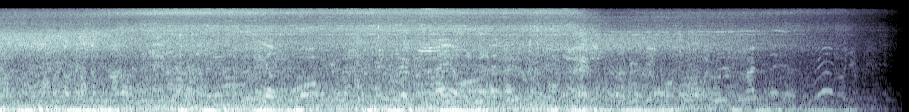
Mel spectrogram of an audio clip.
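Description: Loud music with heavy thumping bass booms from large loudspeakers outdoors.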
